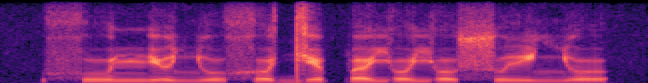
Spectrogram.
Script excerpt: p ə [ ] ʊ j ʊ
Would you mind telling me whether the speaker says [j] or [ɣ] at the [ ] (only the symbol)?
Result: j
